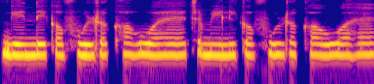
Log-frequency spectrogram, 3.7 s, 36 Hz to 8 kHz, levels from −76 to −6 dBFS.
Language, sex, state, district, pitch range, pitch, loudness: Hindi, female, Chhattisgarh, Korba, 235-245 Hz, 235 Hz, -15 LUFS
